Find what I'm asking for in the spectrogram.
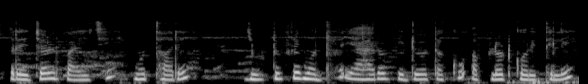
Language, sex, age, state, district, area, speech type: Odia, female, 18-30, Odisha, Malkangiri, urban, spontaneous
